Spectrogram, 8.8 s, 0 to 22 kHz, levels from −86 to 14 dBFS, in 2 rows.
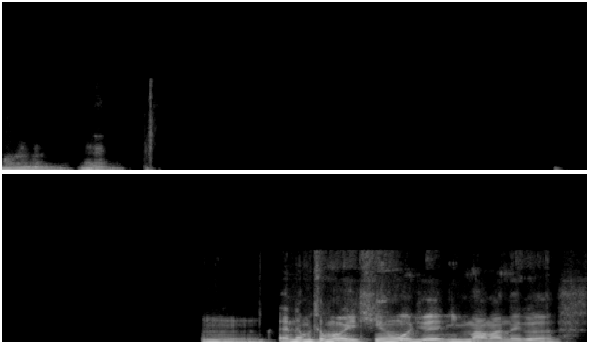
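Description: At 1.07 to 1.09 s a skip ahead drops roughly 0.7 s of speech with no fill. The waveform splices straight across, and the spectrogram shows an abrupt, mismatched seam.

From 1.21 to 2.67 s a jitter buffer speed-up trims about a fifth of a second of pitch periods. The speech runs 113% fast at unchanged pitch, and the spectrogram shows a compressed, harmonic-preserving stretch.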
